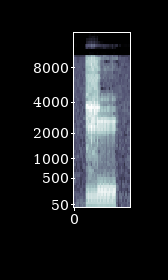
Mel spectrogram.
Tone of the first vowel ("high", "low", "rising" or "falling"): low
